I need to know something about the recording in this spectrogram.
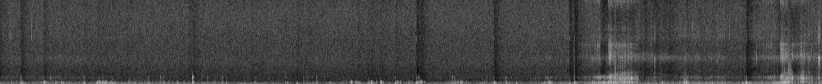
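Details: Loud, continuous low rumbling and gurgling with sloshing, picked up by a GoPro and stethoscope in the belly button after candy and fizzy Japanese soda while belly waves are made; active normal bowel sounds.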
